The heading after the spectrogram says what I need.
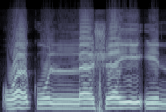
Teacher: sempurnakan daripada bunyi Y bukan jangan E tapi I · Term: baca Lin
